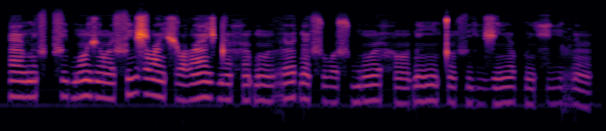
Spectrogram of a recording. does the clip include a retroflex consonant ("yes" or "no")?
no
